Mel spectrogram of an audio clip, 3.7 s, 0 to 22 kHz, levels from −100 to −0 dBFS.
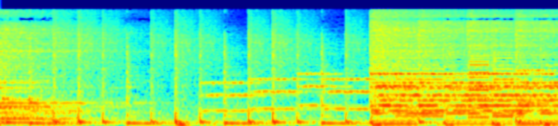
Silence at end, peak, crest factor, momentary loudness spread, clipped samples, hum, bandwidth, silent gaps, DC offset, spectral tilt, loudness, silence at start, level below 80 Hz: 0 s; 0 dBFS; 18 dB; 10 LU; under 0.1%; none; 16.5 kHz; none; under 0.1%; -4 dB/octave; -18 LUFS; 0 s; -30 dBFS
